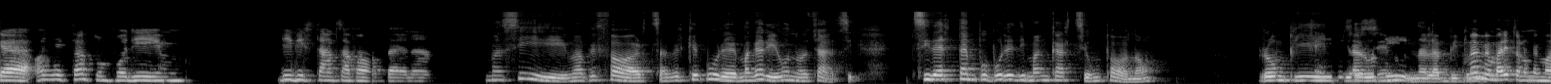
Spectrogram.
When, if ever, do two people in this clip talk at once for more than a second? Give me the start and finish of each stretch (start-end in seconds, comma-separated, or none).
13.1-14.9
